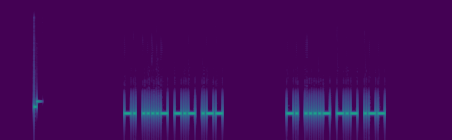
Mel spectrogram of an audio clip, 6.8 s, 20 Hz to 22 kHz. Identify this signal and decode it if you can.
Morse code, heard as a keyed tone, about 34 wpm, 700 Hz. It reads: N4KW N4KW
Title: Call Signs Repeated 3x - 35wpm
